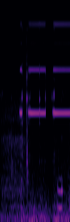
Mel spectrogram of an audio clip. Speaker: we'll put our multimeter down onto the ohms or the buzz ohms and what happens there is when you have continuity in a circuit and the two these two leads touch you can hear the hear the noise so you have an audio visual you have the sound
